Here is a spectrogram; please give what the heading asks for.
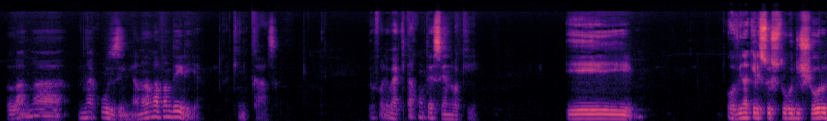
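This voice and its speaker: A man's voice: mid-range voice, gravelly, mellow. A man from Bahia with a Bahian accent, a guest telling a personal testimony in an earnest, emotional way and repeating phrases for emphasis. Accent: Bahian Portuguese. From Bahia, Brazil.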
